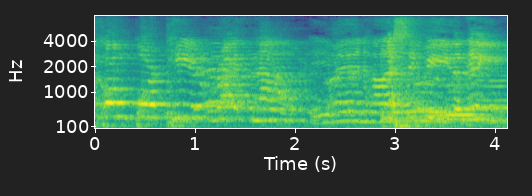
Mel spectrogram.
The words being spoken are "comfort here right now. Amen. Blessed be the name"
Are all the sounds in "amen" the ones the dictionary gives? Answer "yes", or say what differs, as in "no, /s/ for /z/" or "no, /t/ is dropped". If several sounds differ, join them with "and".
no, /m/ is dropped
